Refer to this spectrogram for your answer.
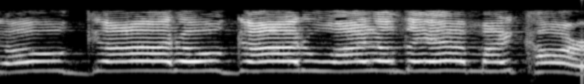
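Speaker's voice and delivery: mock very slow high wailing scream, long stretched "why". Pastor retelling what a woman screamed at the rental car store, retelling a woman's scream. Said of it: "she screamed".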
